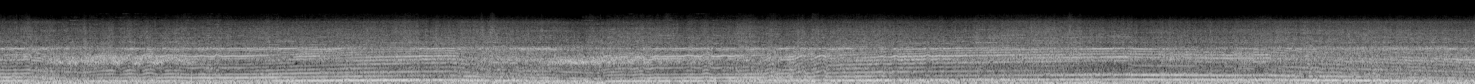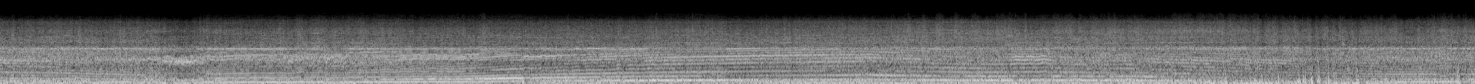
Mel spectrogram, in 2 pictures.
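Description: Rotax Max Junior 125cc single-cylinder two-stroke kart engine at racing speed, its note climbing through the revs on each straight and dropping away as the driver lifts and brakes for corners, with three deep drops about six, sixteen and twenty-eight seconds in.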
